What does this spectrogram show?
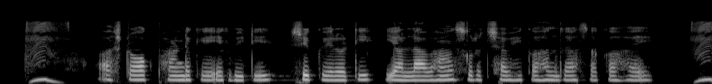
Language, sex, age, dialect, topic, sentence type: Magahi, female, 18-24, Central/Standard, agriculture, statement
